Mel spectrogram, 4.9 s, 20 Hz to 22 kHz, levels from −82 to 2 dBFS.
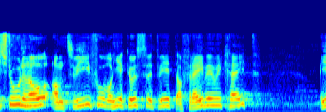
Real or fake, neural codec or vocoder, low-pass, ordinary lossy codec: real; none; 7.2 kHz; none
